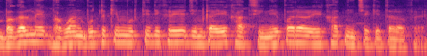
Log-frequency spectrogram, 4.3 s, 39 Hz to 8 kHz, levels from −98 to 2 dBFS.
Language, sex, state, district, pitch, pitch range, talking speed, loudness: Hindi, male, Chhattisgarh, Sukma, 130 Hz, 120-140 Hz, 325 wpm, -19 LUFS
